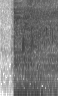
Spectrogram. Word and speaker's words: Æt: It goes from eat to ate. But yeah, eight is the past tense of eat. Yeah. But spelled with the weird ae that they use for anemma. 8.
